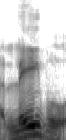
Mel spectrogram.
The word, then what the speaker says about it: label: 예, 발음은 label이라고 합니다. label 이제 라벨을 붙이는 거니까 수동태로 라벨이 붙어 있다.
